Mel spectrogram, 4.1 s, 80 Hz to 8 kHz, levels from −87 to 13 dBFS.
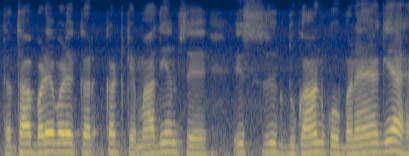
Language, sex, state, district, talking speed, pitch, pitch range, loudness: Hindi, male, Jharkhand, Palamu, 190 wpm, 165 Hz, 150-170 Hz, -14 LUFS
